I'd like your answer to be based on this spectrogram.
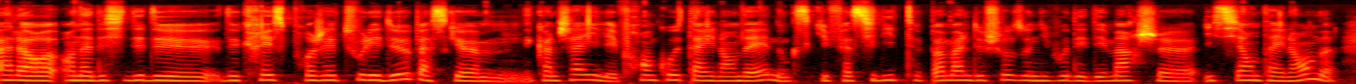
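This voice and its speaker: A woman's dark, mellow tone at a medium pitch, fairly quick in pace with hardly any pauses, in a monotone, flat intonation. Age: 30s. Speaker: podcast host, business owner. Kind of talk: casual conversation.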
